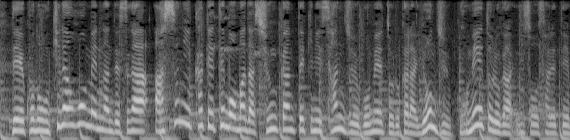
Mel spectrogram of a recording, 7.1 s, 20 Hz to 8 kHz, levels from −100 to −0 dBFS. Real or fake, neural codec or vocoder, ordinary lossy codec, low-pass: real; none; none; none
